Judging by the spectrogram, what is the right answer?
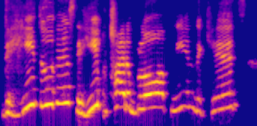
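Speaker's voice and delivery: high, alarmed suspicion; suspicious alarm. Retold or imitated. Recalling wondering whether her ex caused the fire, alarmed. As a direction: ask it as if fearing the worst.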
